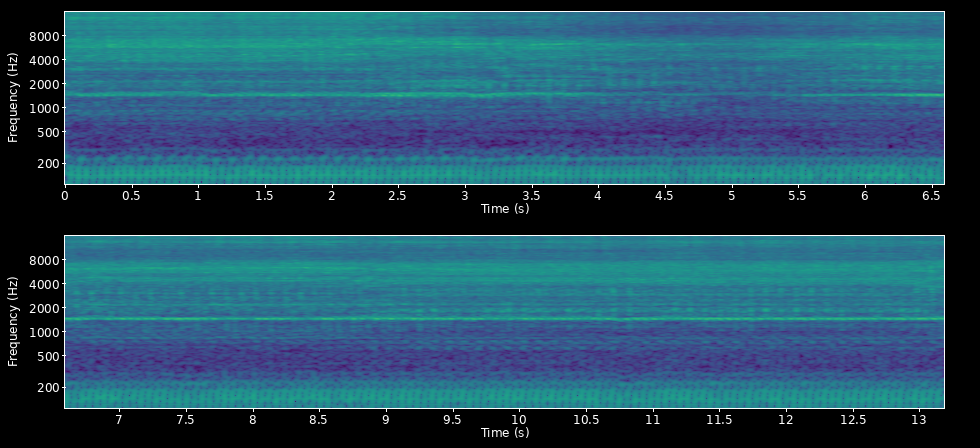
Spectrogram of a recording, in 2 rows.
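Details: BMW R18 Classic motorcycle, cold-started, about 3.5 minutes after start; steady low idle with a light, fairly regular clatter or knock about three to four per second, louder in person than recorded; source not identified.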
